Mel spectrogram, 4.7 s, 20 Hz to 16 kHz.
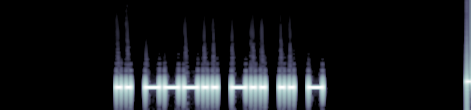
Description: Morse code, heard as a keyed tone, about 25 wpm, 700 Hz. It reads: I8DIT
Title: Code Groups - 5 Letter:Numbers - 25wpm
